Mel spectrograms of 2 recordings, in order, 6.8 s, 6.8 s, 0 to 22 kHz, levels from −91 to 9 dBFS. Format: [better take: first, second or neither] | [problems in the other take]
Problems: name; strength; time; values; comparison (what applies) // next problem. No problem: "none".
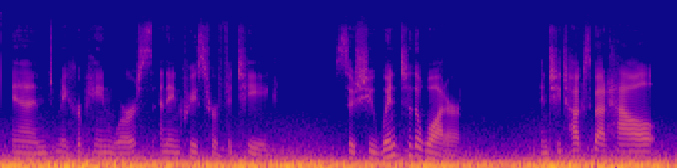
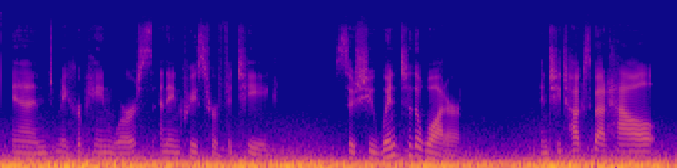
neither | low rumble; loud; throughout; 6 dB below the speech; the same in both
